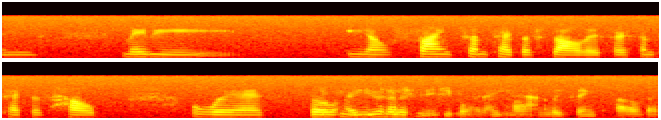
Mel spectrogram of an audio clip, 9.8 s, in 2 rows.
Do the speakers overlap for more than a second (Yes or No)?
Yes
